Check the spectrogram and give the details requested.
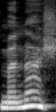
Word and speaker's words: Manasseh: Manuetis was the tribe of Manasse pronounced Manache in the Hebrew tongue.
